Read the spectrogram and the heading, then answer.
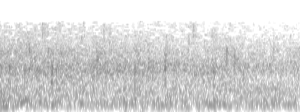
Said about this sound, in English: Teammate and designated hitter, Jim Thome. Big round of applause for Big Jim.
